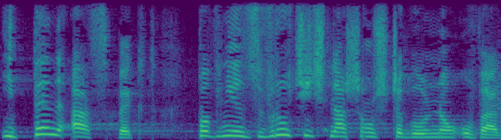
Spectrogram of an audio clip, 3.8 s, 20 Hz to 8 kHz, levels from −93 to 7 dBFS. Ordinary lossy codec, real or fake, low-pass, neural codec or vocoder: none; real; none; none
